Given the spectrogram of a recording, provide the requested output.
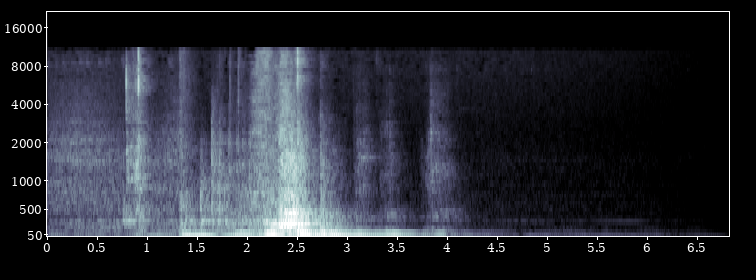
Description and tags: Falltuer schlieszen
My "Falltuer Samplepack" deals with the mysterious sounds i recorded from the door to the loft of our appartement :O
The Recordings are made with a Tascam DR-05 in Stereo. I added a low- and hipass and some fadeouts to make the sounds more enjoyable but apart from that it's raw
